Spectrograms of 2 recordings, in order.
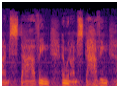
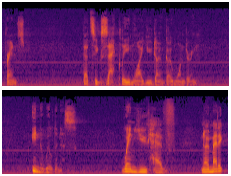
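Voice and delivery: earnest appeal; 5 semitones lower, 5 dB quieter than usual. Real, not acted. Preacher turns to congregation.

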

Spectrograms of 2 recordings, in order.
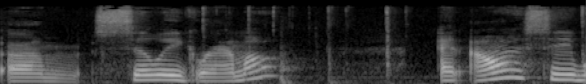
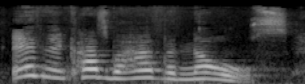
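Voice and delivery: imitating the fan; 7 semitones higher, 5 dB louder than usual. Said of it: "And then he goes".

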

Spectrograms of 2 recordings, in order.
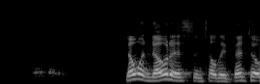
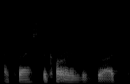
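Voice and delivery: much softer and fast, swallowed words; sheepish mumble; 5 semitones lower, 14 dB quieter, faster than usual. Retold or imitated. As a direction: mumble the confession, hoping not to be heard. Confessing the crash to mom.

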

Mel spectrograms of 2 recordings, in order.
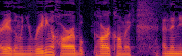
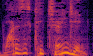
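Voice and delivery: higher-pitched, bewildered question; bewildered inner monologue; 7 semitones higher than usual. Acted. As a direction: wonder it in rising disbelief. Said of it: "we've got the inner monologue again".

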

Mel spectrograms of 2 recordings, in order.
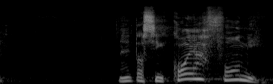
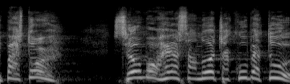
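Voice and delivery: imitated loud, higher-pitched shout; shouted blame; 6 semitones higher, 7 dB louder than usual. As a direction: call out an accusation from the stairs. Homem grita da escada ao pastor. (grito imitado de acusação)

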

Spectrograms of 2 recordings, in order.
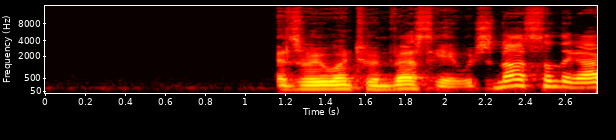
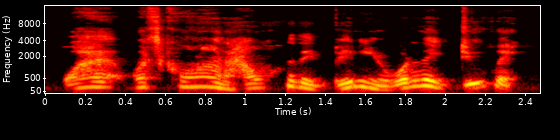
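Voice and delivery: voicing Nanabush with a higher, puzzled voice; 6 semitones higher, 4 dB quieter than usual. Nanabush finding the sugar-stuffed villagers, baffled and higher. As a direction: lift the voice, baffled by the scene. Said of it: "he's like".

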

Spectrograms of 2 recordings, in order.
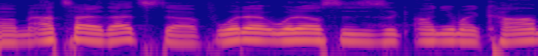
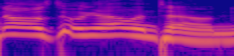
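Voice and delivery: pitched way up, innocent excuse; defensive high excuse; 8 semitones higher than usual. Retold or imitated. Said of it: "You gotta say, like".

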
